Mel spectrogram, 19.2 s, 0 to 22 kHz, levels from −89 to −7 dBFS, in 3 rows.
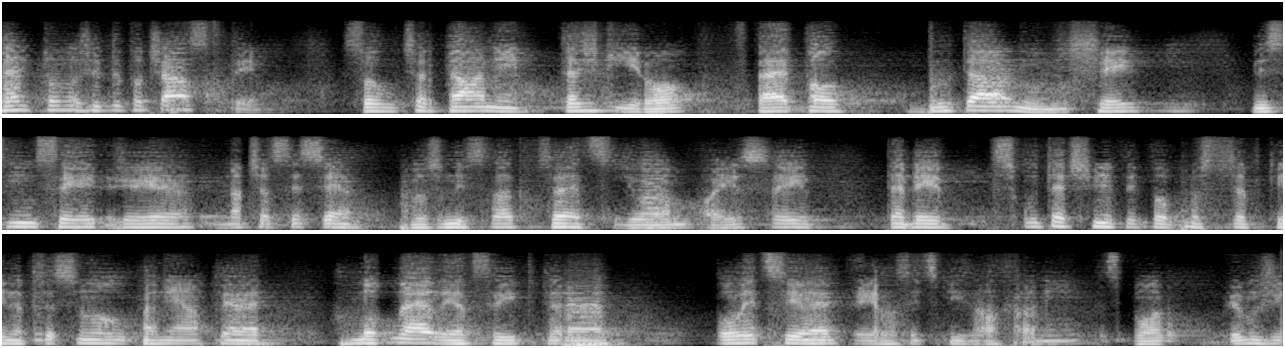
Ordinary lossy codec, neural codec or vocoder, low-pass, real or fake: AAC, 64 kbps; codec, 44.1 kHz, 0.9 kbps, DAC; 10.8 kHz; fake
